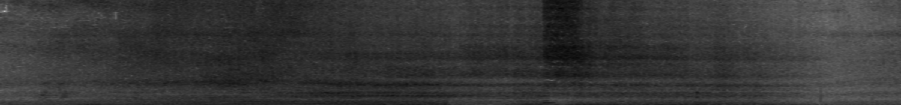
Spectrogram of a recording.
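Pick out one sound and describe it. Tyres hiss on a wet road as a bus pulls away.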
